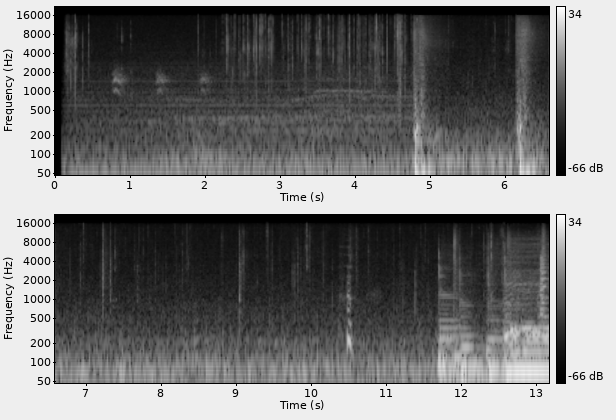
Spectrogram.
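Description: Wood fire crackling in a wood-burning stove: scattered sharp pops over a low steady rumble. Two loud thumps come about five and six seconds in.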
